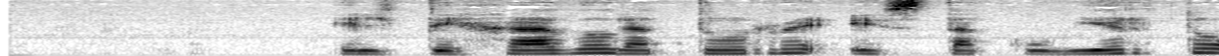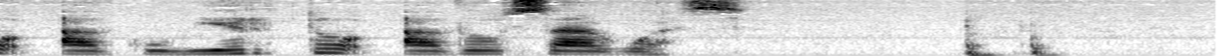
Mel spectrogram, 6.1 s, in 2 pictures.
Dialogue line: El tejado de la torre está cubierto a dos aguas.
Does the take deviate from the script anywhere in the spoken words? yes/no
yes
